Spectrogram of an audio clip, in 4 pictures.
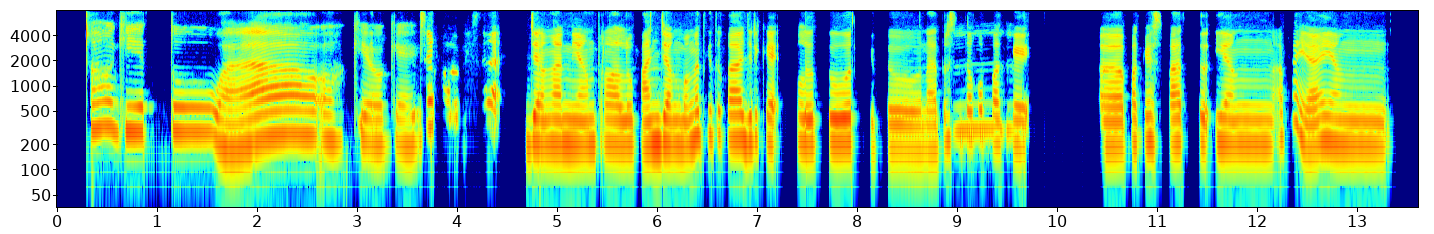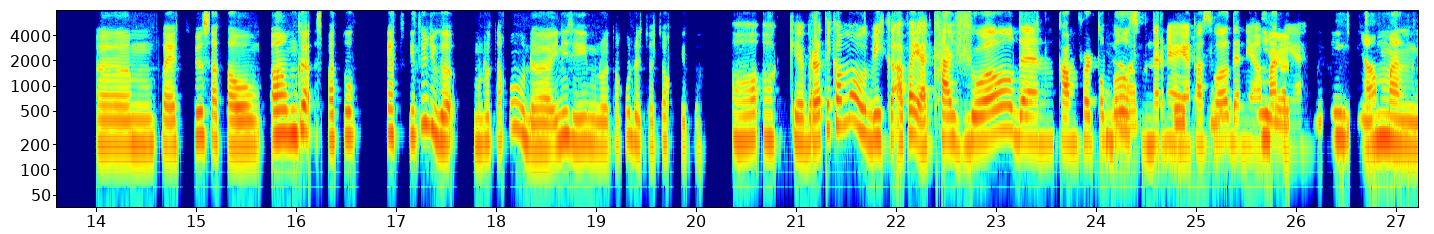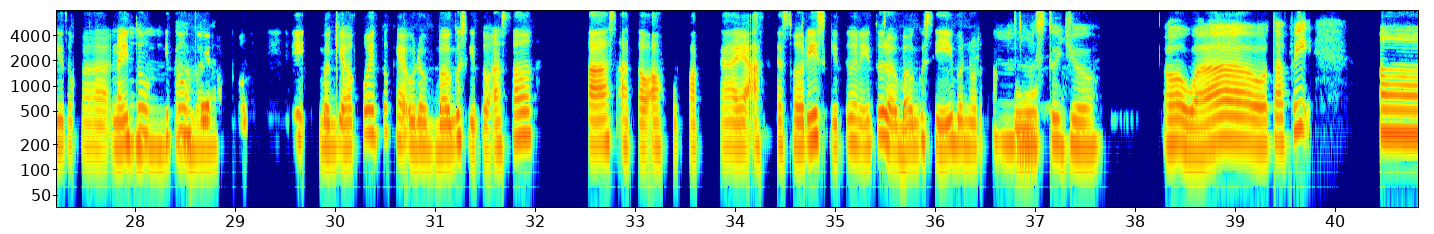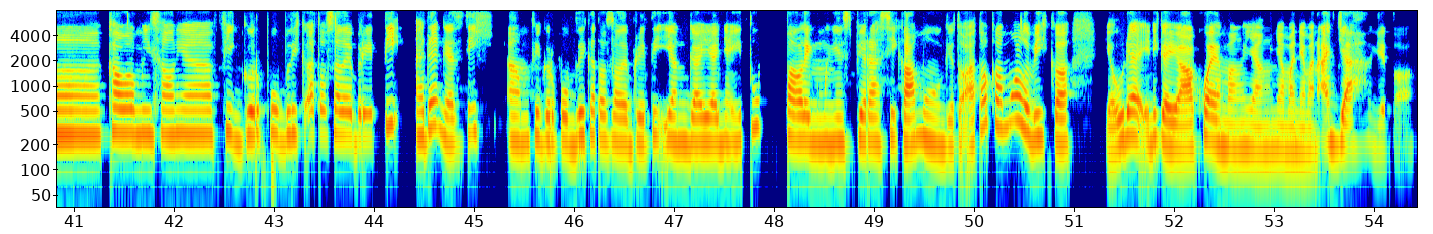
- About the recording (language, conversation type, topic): Indonesian, podcast, Dari mana biasanya kamu mencari inspirasi gaya?
- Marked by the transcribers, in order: in English: "flat shoes"; tapping; in English: "comfortable"; other street noise; background speech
